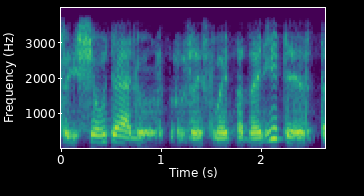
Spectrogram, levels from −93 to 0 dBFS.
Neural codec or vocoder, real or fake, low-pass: codec, 16 kHz, 4.8 kbps, FACodec; fake; 3.6 kHz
